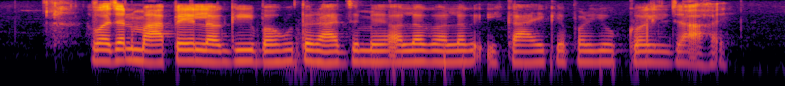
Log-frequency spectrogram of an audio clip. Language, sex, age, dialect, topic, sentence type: Magahi, female, 41-45, Southern, agriculture, statement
